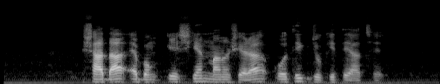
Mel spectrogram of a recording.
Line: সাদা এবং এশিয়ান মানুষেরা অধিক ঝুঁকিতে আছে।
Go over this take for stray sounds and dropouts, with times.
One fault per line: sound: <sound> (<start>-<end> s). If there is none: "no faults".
no faults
